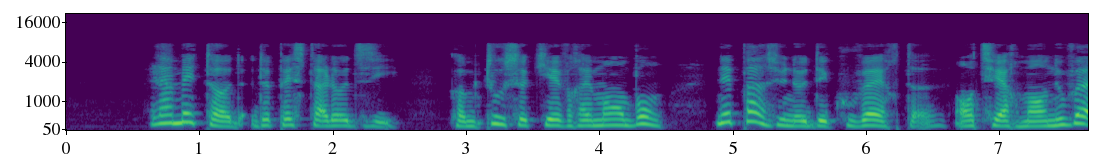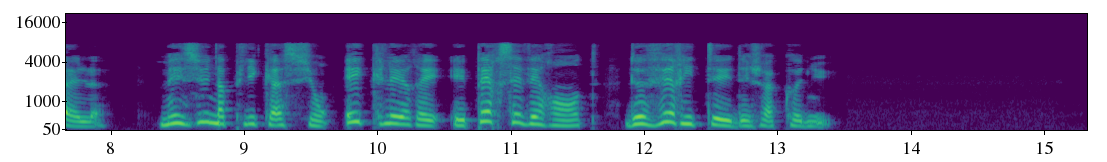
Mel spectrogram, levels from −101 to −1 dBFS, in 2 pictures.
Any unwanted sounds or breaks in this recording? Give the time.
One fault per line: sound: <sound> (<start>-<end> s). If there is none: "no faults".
no faults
